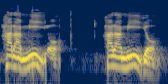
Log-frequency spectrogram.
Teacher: We're going to treat the double L like a Y, so it's going to have a Y sound.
